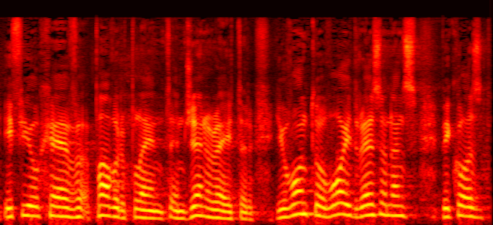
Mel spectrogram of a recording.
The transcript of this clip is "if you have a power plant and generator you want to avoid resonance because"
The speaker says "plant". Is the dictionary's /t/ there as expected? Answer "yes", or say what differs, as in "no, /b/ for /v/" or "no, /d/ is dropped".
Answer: yes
